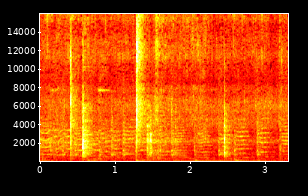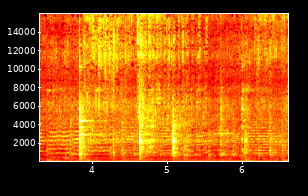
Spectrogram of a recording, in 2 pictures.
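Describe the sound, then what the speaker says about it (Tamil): Garlic sautéing in a pan, a low continuous sizzle broken by regular sharp clicks and scrapes of a spoon stirring against the metal, no voices. "நல்லா ஒரு 2 மினிட்ஸ் வதங்கணும். நல்லா பூண்டு"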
